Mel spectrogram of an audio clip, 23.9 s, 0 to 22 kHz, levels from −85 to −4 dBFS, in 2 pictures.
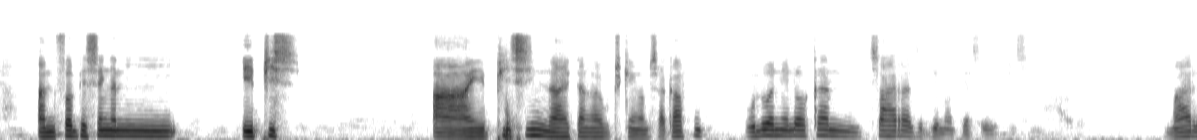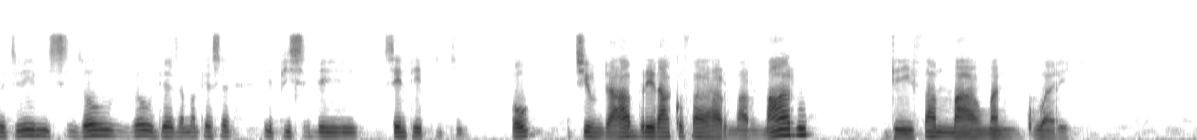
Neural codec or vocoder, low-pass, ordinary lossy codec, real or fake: codec, 16 kHz, 4 kbps, FreqCodec, larger model; none; none; fake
